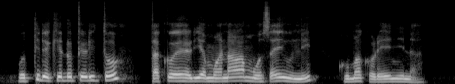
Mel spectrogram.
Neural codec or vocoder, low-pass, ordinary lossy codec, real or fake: autoencoder, 48 kHz, 32 numbers a frame, DAC-VAE, trained on Japanese speech; 19.8 kHz; Opus, 16 kbps; fake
